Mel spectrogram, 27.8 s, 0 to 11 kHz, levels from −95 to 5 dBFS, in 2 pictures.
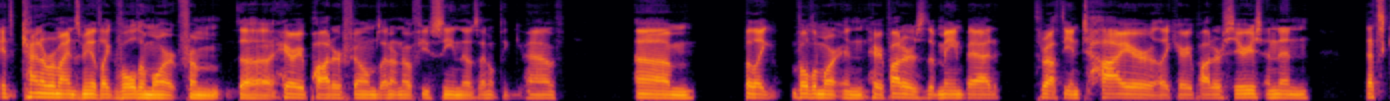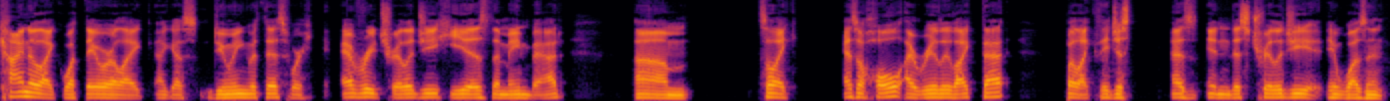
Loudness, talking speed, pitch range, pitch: -17 LUFS, 190 wpm, 110-120 Hz, 115 Hz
